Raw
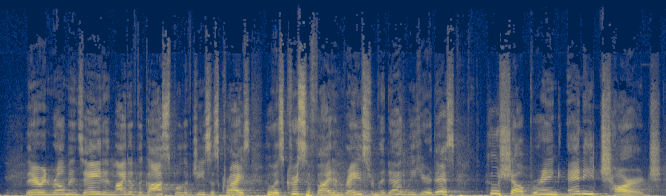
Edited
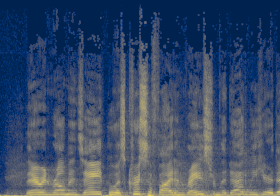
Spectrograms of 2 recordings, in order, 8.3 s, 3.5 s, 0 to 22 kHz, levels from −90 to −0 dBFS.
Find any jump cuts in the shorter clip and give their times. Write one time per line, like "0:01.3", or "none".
0:01.3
